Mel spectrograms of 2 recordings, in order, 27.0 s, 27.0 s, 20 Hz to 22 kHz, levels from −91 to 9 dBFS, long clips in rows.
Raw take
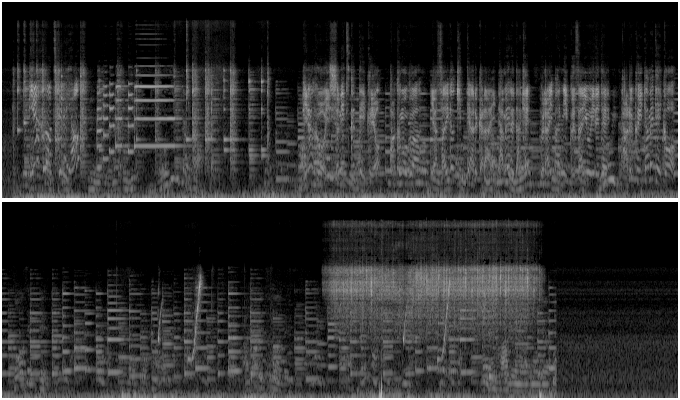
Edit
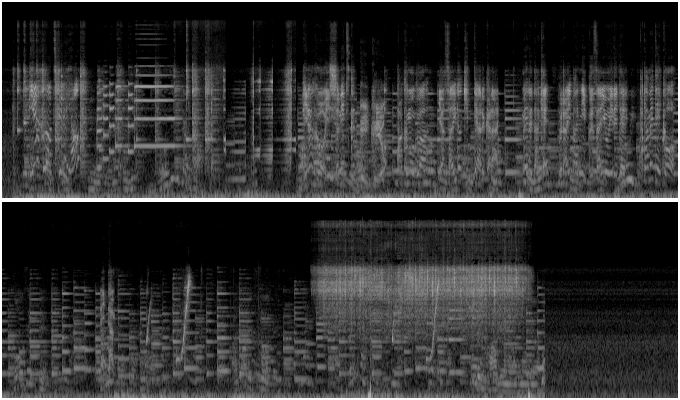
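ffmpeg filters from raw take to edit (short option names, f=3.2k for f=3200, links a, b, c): -filter_complex "[0:a]asplit=10[a][b][c][d][e][f][g][h][i][j];[a]atrim=end=4.472[k];[b]atrim=start=4.468:end=5.882,asetpts=PTS-STARTPTS,areverse[l];[c]atrim=start=5.878:end=7.094[m];[d]atrim=start=7.09:end=7.5,asetpts=PTS-STARTPTS,asetrate=32634,aresample=44100[n];[e]atrim=start=7.496:end=9.782[o];[f]atrim=start=15.498:end=15.992[p];[g]atrim=start=10.048:end=12.452[q];[h]atrim=start=12.818:end=15.502[r];[i]atrim=start=9.778:end=10.052[s];[j]atrim=start=15.988[t];[k][l]acrossfade=d=0.004:c1=hsin:c2=hsin[u];[u][m]acrossfade=d=0.004:c1=hsin:c2=hsin[v];[v][n]acrossfade=d=0.004:c1=hsin:c2=hsin[w];[w][o]acrossfade=d=0.004:c1=hsin:c2=hsin[x];[x][p]acrossfade=d=0.004:c1=hsin:c2=hsin[y];[y][q]acrossfade=d=0.004:c1=hsin:c2=hsin[z];[z][r]acrossfade=d=0.004:c1=hsin:c2=hsin[aa];[aa][s]acrossfade=d=0.004:c1=hsin:c2=hsin[ab];[ab][t]acrossfade=d=0.004:c1=hsin:c2=hsin"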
